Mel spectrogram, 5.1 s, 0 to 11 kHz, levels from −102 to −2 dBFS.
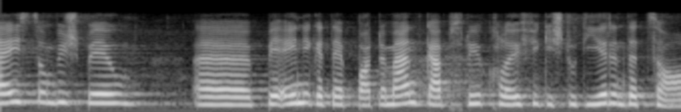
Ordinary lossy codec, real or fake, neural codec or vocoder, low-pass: none; real; none; 7.2 kHz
